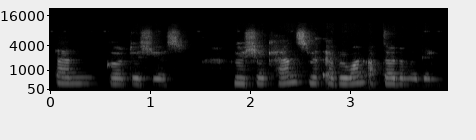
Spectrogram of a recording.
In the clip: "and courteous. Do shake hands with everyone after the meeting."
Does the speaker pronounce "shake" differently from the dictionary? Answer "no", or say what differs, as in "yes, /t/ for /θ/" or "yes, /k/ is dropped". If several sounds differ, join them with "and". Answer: no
